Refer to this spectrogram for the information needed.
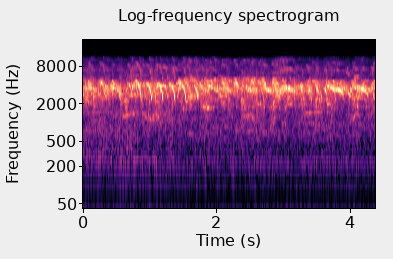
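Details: Birds greeting daybreak in Zapotitlan de Mendez, Puebla: a thick mix of rapid high chirps and twittering notes from several overlapping singers. The chorus holds at a steady loudness throughout.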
